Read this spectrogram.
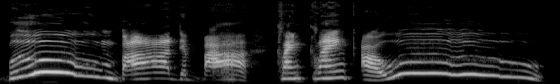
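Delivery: booming, clanking noise sounds shouted high and loud; crashing boom and clank sounds with a rising ooh; loud spooky noises. Acted. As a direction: bang out the scary noises behind the corner. Narrator voices scary noises.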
